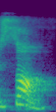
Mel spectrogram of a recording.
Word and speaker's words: Sung: ka in song so last name song sounds like s-o-n-g but it's spelled as u-n-g because i'm from taiwan it's a different spelling system is actually a name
